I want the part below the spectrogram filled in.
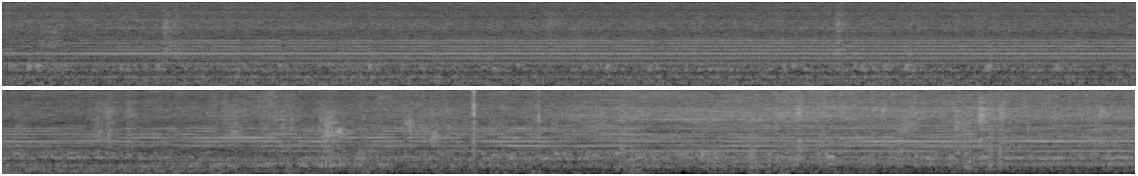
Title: Bad fuel pump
